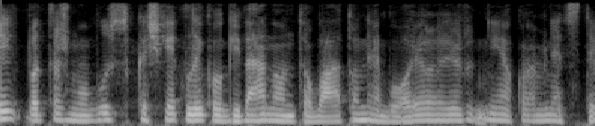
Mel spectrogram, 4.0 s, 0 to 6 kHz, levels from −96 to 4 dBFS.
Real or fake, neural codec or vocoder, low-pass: fake; codec, 16 kHz in and 24 kHz out, 1.1 kbps, FireRedTTS-2 codec; 5.4 kHz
